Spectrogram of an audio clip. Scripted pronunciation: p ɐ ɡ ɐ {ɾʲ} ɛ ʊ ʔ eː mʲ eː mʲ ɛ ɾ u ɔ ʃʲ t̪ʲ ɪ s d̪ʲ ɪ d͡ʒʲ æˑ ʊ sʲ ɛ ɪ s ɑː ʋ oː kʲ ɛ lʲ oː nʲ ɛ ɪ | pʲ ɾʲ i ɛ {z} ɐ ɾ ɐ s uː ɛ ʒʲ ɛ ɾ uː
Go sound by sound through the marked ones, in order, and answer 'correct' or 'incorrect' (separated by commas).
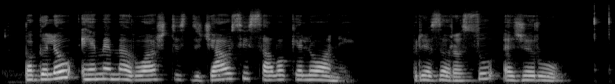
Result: incorrect, correct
